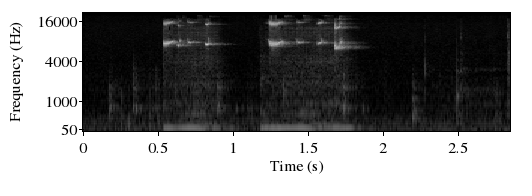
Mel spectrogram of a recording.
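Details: Bernette 50 sewing machine in for service, badly neglected and lacking lubrication, running with a shrill, chirping squeak over the low motor hum while the squeak's source in the mechanism is tracked down.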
